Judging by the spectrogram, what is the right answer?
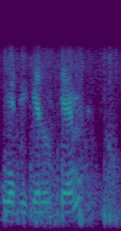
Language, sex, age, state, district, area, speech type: Assamese, male, 45-60, Assam, Majuli, rural, conversation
